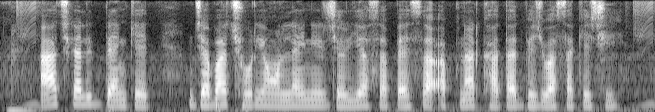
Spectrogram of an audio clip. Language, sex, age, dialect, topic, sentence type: Magahi, male, 18-24, Northeastern/Surjapuri, banking, statement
